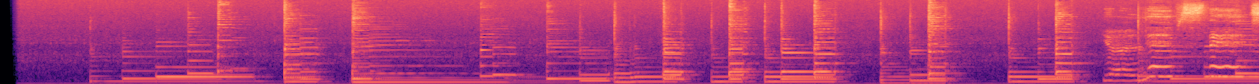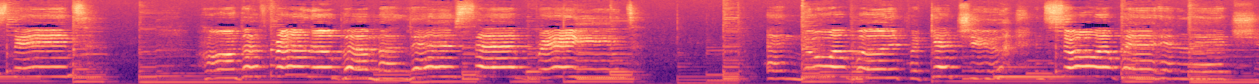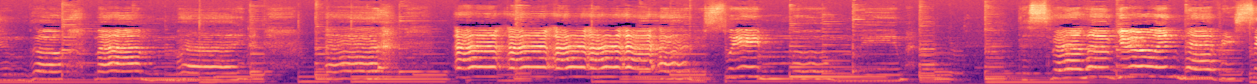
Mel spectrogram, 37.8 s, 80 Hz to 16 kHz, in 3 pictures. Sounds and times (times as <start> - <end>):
Guitar: 0.3 - 37.7.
